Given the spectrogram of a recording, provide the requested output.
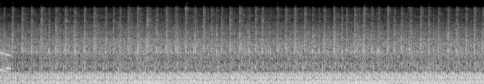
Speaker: Okay, now she's going down to idle and she's idling nice. You notice the chain's not moving.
